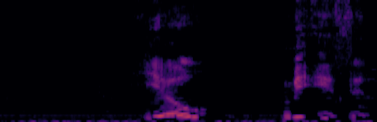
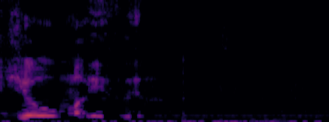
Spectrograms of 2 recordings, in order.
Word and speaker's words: يومئذ: Yaw mi'izin, not Yaw ma'izin.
